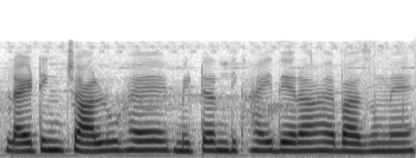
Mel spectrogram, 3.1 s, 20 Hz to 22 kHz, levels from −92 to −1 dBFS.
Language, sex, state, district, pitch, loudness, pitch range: Hindi, female, Chhattisgarh, Raipur, 215 Hz, -15 LUFS, 205-225 Hz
